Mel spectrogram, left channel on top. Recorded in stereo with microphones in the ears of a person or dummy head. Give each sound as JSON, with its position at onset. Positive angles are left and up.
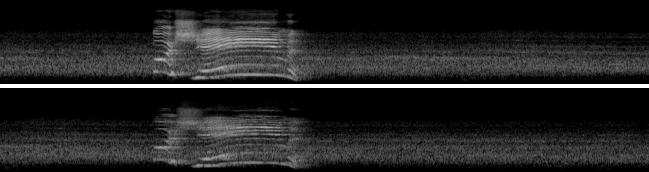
{"t": 1.5, "sound": "a shout", "side_deg": 80, "distance_m": 0.7}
